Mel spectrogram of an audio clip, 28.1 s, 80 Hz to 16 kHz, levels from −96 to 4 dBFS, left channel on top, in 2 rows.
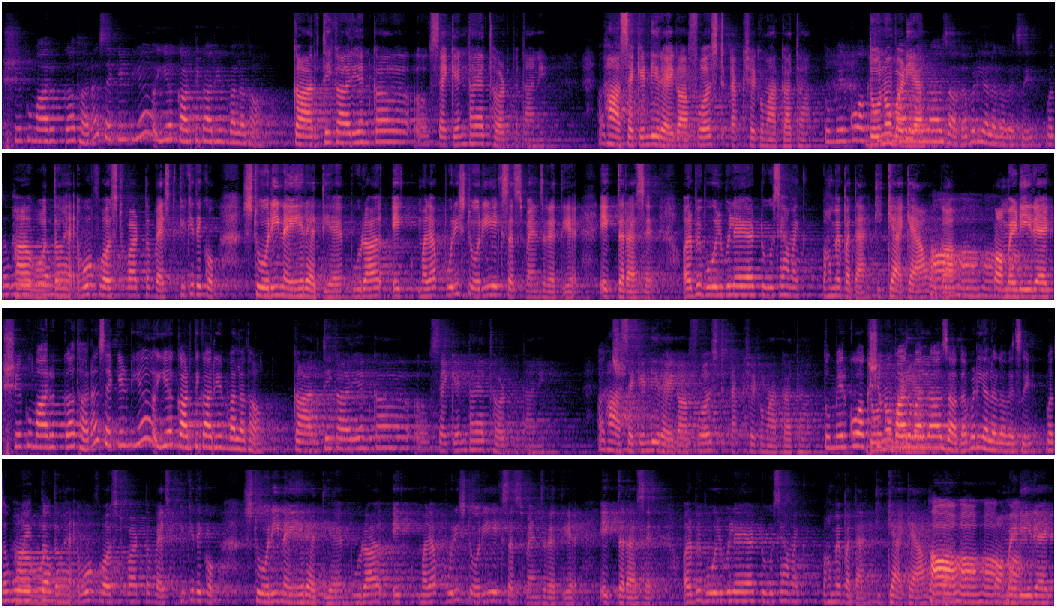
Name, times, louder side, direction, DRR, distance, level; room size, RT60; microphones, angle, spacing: voice 1, 0.0-3.5 8.0-8.2 11.0-14.9 26.4-27.7, right 4 dB, 90° right, 13 dB, 0.8 m, -31 dB
voice 2, 3.9-7.3 8.0-10.8 11.5-12.3 14.2-24.7 25.0-26.8 27.3-28.0, left 5 dB, 75° left, 11 dB, 1.0 m, -33 dB
28.0 x 14.5 x 6.8 m, 2.2 s
head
